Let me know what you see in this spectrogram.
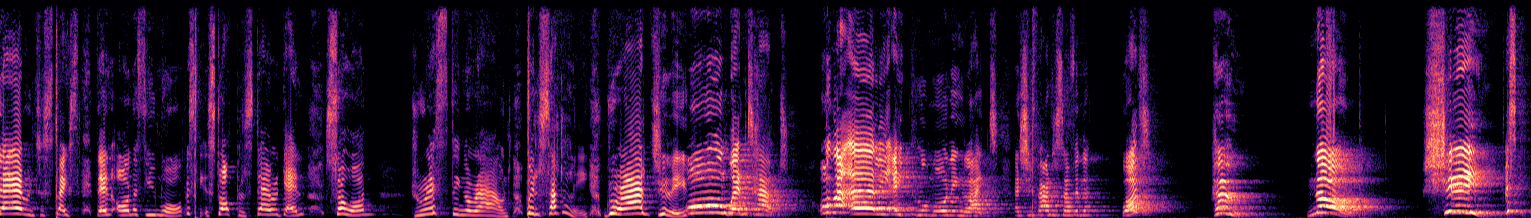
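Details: Adult woman performing a theatrical monologue; Tourette syndrome vocal tics.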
